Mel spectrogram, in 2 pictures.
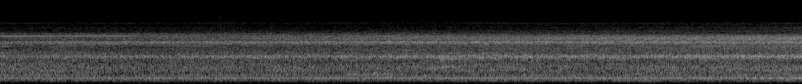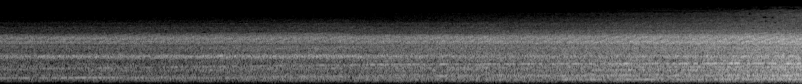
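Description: London Northwestern Railway electric multiple unit arriving along the platform, growing steadily louder as it draws near. A whine rises in pitch about halfway through, and high-pitched squealing from the train builds near the end as it runs alongside.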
